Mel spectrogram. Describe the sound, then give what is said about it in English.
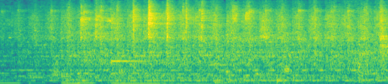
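A sausage stuffing machine fills natural casings with a ground pork and beef mixture for half smokes, chorizo and longaniza, giving a steady mechanical drone with a low, buzzing hum that runs unbroken throughout. “That's the sound of thousands of sausages being made by an extremely expensive machine. It stuffs casings with the ground meat that makes chorizo, longaniza, and the thing we're most interested in, the half smoke.”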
